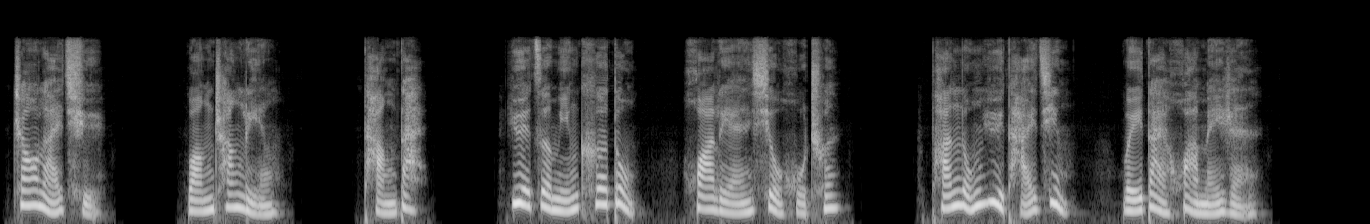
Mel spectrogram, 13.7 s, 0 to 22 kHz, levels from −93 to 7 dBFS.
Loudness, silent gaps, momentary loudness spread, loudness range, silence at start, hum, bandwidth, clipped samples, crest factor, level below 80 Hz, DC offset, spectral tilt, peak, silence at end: -15 LUFS; 1.25-1.74 s, 3.03-3.52 s, 4.43-4.95 s, 8.62-9.13 s; 10 LU; 4 LU; 0.15 s; none; 12 kHz; under 0.1%; 14 dB; -48 dBFS; under 0.1%; -5 dB/octave; -2 dBFS; 1.15 s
